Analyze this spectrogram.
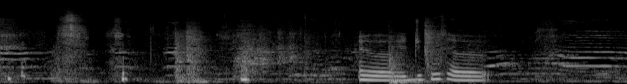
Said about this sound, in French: Et là, j'entends ma fille qui pleure dehors.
